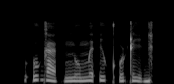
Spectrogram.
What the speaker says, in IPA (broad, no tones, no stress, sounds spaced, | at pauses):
ʔ u ɡ æ | n̪ u m e ʔ i kʷʼ e ʈ i ɡ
